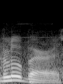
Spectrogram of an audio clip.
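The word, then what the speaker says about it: Luebber: number 23 out there number 23 Steve Luber 6 3 195 pounds he's the third Minnesota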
